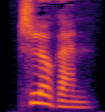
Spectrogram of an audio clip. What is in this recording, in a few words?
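"slongan", English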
